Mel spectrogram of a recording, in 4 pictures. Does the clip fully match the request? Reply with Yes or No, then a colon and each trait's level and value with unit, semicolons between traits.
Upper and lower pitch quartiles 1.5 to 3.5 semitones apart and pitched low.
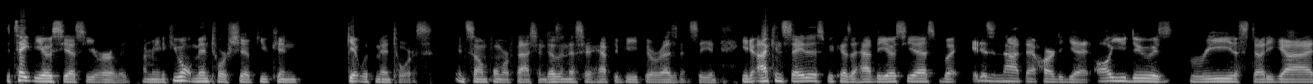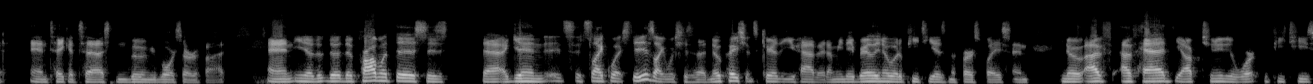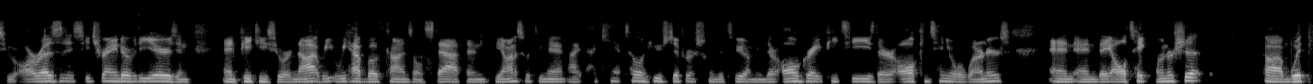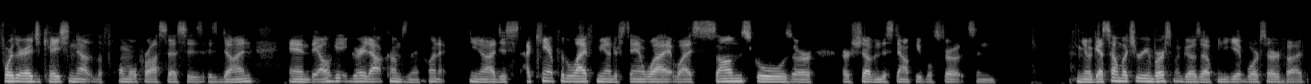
Yes: average, 2.8 semitones; low, 125 Hz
